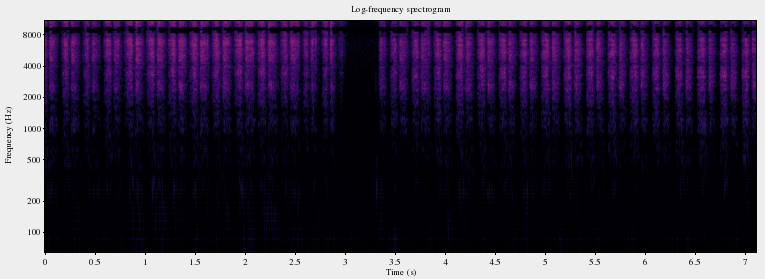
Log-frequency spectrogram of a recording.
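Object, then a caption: Felt-tip marker on a paper sheet on a hard clipboard. A yellow felt-tip marker rubs over a thin printed paper coloring page resting on a hard clipboard in fast back-and-forth coloring strokes. The result is a steady, rhythmic, bright scratchy hiss at roughly two strokes per second, with a brief pause near the middle before the strokes resume.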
